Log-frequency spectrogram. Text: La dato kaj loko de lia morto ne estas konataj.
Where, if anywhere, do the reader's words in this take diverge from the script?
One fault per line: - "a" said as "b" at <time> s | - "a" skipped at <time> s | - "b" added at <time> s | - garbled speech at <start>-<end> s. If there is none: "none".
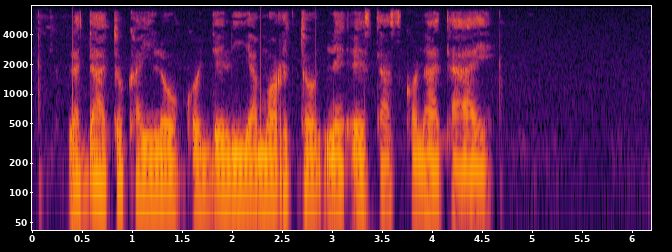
none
